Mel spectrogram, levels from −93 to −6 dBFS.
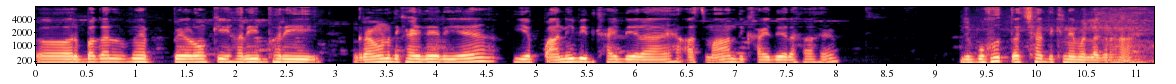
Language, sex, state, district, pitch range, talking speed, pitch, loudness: Hindi, male, Jharkhand, Jamtara, 145-160 Hz, 165 wpm, 155 Hz, -15 LUFS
